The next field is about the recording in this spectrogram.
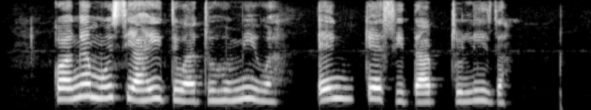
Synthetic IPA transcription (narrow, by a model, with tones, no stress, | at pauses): kɔ˨˦ŋɛ˦mu˨˦sja˨hi˦te˨wa˨tu˨hu˨mi˦wa˨ | ɛ˦ŋ̩˦kɛ˦si˨ta˨p̚tu˨li˦za˨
